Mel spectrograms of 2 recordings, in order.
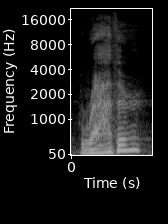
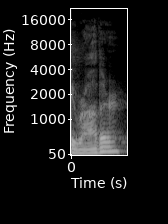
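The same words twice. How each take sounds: First: "rather" pronounced RA-ther with a short a; American rather. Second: "rather" with a long open ah, as in father; "rather" with a broad ah vowel and almost no r at the end; Australian rather. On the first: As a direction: say "rather" the American way, rhyming with "lather". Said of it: "You guys say". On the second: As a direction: say "rather" the Australian way, RAH-ther. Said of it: "Right, American. I, I say rather". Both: Shown as a demonstration.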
